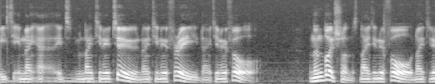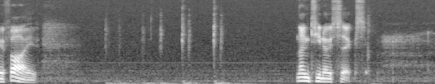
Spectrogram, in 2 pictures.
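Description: A man talks calmly and closely into a microphone.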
